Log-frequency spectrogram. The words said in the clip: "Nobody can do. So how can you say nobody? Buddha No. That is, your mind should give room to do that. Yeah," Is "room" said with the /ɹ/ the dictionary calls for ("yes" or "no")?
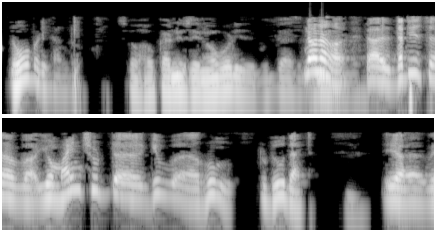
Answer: yes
